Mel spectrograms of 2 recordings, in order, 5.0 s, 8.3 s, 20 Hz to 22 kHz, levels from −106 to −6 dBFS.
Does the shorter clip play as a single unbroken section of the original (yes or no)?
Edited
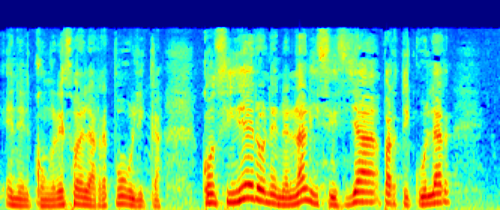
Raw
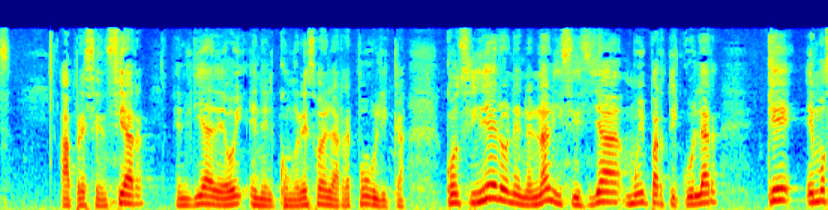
no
